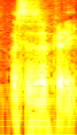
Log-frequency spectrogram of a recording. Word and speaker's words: usuzukuri: Osuzukuri.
